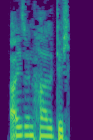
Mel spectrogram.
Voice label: "eisenhaltig", german; adjectives

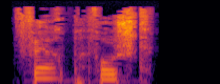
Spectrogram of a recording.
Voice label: "verpfuscht", german; adjectives

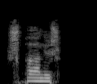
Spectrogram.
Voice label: "spanisch", german; adjectives

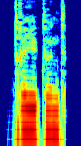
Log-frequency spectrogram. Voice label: "tretend", German; adjectives

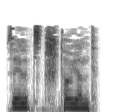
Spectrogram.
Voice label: "selbststeuernd", German; adjectives

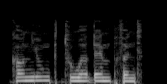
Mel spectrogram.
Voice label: "konjunkturdämpfend", German; adjectives

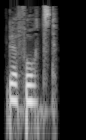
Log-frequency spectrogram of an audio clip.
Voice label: "gefurzt", german; adjectives

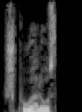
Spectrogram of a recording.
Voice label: "spurlos", German; adjectives

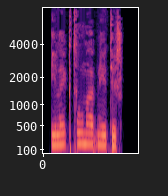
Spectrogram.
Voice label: "elektromagnetisch", german; adjectives

